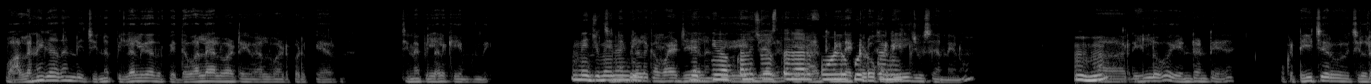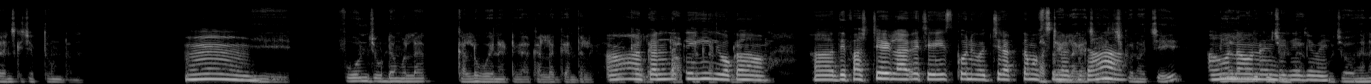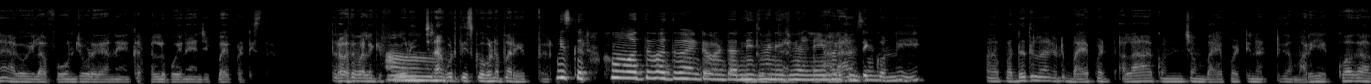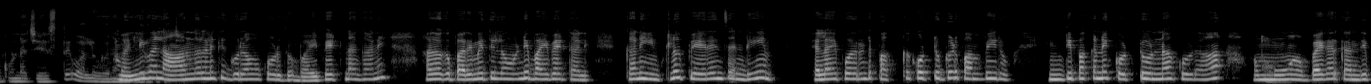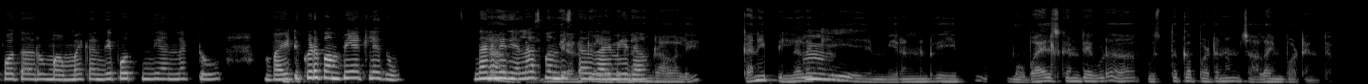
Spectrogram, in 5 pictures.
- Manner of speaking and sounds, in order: in English: "అవాయిడ్"; in English: "రీల్"; tapping; in English: "రీల్‌లో"; in English: "చిల్డ్రన్స్‌కి"; in English: "డాక్టర్"; in English: "ఫస్ట్ ఎయిడ్‌లాగా"; in English: "ఫస్ట్ ఎయిడ్‌లాగా"; chuckle; other background noise; giggle; in English: "మొబైల్స్"; in English: "ఇంపార్టెంట్"
- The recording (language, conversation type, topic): Telugu, podcast, మీ కుటుంబంలో బెడ్‌టైమ్ కథలకు అప్పట్లో ఎంత ప్రాముఖ్యం ఉండేది?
